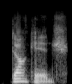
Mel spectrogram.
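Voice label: "dockage", American English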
